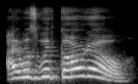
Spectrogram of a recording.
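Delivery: high, loud panicked cry; desperate shout. Acted. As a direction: yell it out while held by the hair. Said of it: "I shouted".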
